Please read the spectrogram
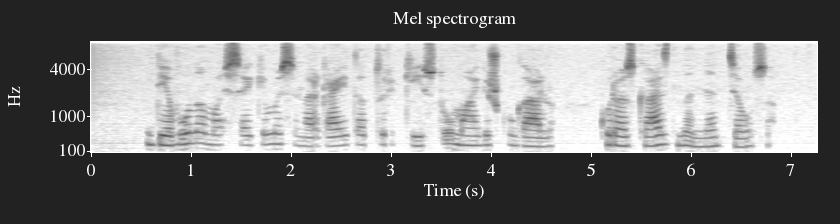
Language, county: Lithuanian, Vilnius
